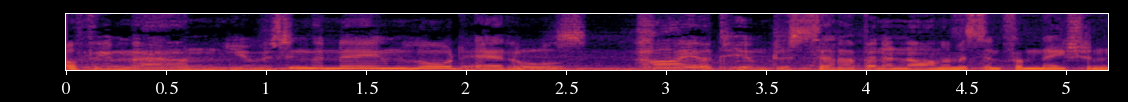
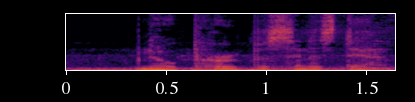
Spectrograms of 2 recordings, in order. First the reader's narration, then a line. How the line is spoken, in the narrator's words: Xana muttered, chewing her lip thoughtfully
